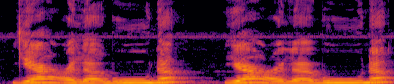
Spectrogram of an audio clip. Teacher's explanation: قدرے نرم اور جھٹکا نہیں ہوتا اس میں. عین کی آواز قدرے نرم اور بغیر جھٹکے والی ہوتی ہے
